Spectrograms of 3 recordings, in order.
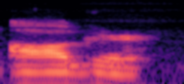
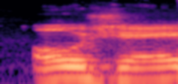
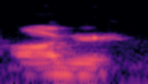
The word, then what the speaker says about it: Auger: enjoy this interview welcome to the podcast auger waste I how you say it I should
